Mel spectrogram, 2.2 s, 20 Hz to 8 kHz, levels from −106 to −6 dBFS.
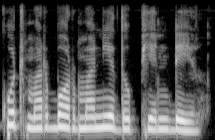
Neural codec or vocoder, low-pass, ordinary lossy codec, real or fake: none; 7.2 kHz; none; real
